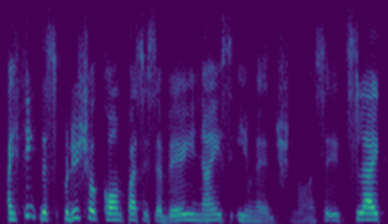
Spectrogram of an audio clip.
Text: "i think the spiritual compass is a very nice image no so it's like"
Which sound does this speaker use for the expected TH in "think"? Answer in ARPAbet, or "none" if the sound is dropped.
TH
